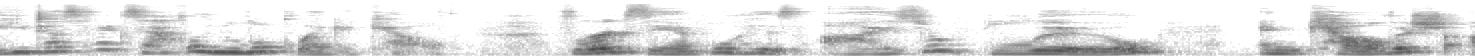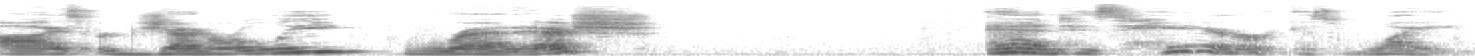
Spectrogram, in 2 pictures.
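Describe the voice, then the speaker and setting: A woman reading her own children's story aloud and chatting to young listeners in an animated, expressive manner. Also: mid-range voice. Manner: animated, expressive, spells out names slowly.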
